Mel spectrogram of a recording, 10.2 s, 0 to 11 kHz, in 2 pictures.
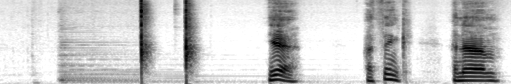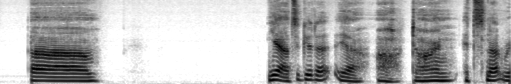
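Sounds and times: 
sharp hand claps: 0:01.4 - 0:02.2
speech: 0:02.7 - 0:03.1, 0:03.7 - 0:06.2, 0:07.8 - 0:10.2.

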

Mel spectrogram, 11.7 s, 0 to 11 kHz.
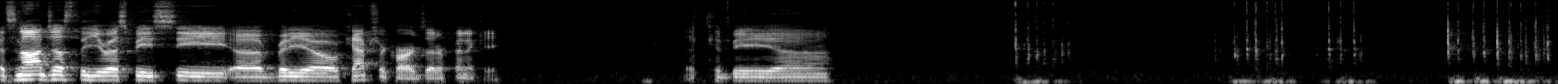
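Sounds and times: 
speech: 0:00.0 - 0:03.8, 0:05.2 - 0:06.3
typing on a computer keyboard: 0:07.6 - 0:08.1, 0:09.1 - 0:11.6.

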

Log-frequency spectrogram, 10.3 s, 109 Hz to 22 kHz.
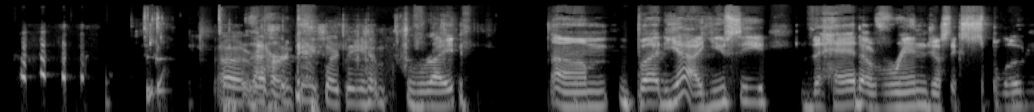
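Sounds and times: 
laughter: 0:00.2 - 0:01.0
person gulping water: 0:01.4 - 0:02.7
speech: 0:02.2 - 0:04.8, 0:05.5 - 0:10.3.

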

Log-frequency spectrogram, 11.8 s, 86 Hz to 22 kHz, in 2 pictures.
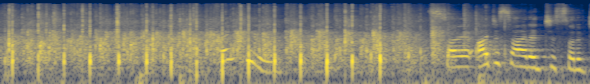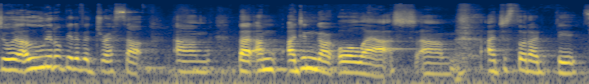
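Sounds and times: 
small audience applauding a panel host: 0:00.0 - 0:04.8
speech: 0:04.8 - 0:11.7.

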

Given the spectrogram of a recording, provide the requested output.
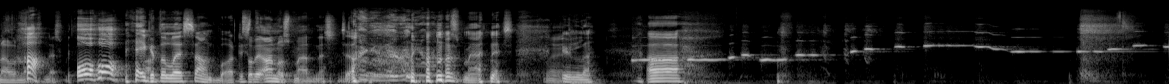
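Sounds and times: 
speech: 0:00.0 - 0:07.0
laughter: 0:03.5 - 0:05.1
person whistling a short melody: 0:06.3 - 0:11.6.

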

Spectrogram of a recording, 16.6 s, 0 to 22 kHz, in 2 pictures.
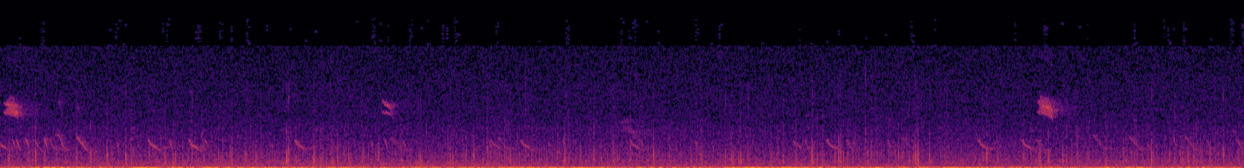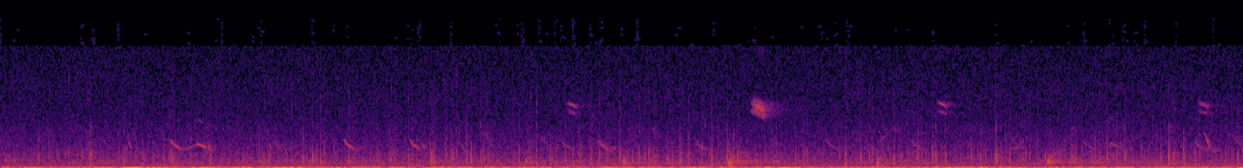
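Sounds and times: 
birds chirping after rain: 0:00.0 - 0:16.5
soft wet patter after rain: 0:00.0 - 0:16.5.

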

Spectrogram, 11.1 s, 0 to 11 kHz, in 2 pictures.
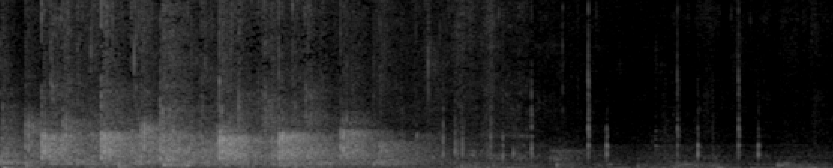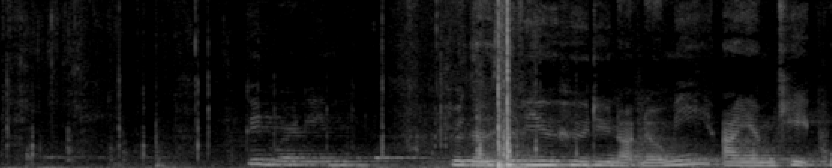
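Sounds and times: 
audience applause: 0:00.0 - 0:03.0
speech: 0:08.6 - 0:11.1.

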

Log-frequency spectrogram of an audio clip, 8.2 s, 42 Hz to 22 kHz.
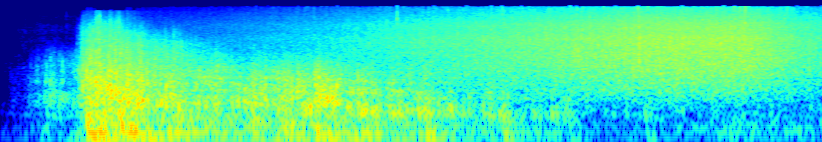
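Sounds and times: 
loud rumble of thunder: 0:00.3 - 0:05.8
steady heavy rain pouring down: 0:00.4 - 0:08.2.

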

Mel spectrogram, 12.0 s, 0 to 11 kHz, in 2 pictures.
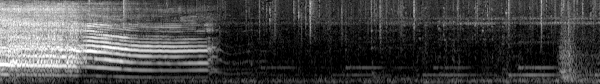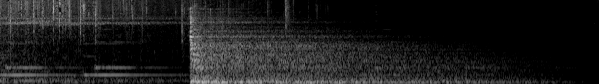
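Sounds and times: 
person screaming high-pitched at the end of a scary story: 0:00.0 - 0:02.3.

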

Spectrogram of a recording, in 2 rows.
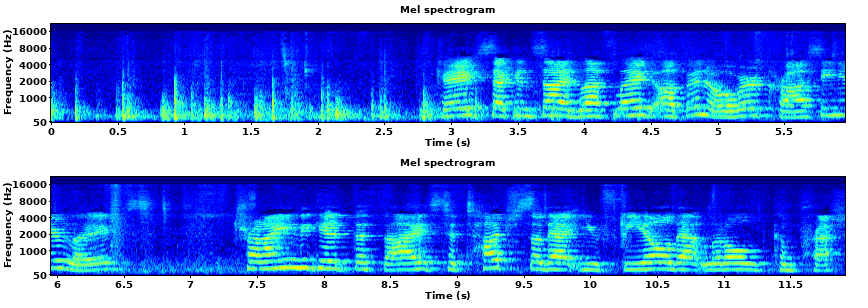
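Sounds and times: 
feet stomping on a floor: 0:00.0 - 0:03.3
speech: 0:03.0 - 0:06.6, 0:07.4 - 0:11.9.

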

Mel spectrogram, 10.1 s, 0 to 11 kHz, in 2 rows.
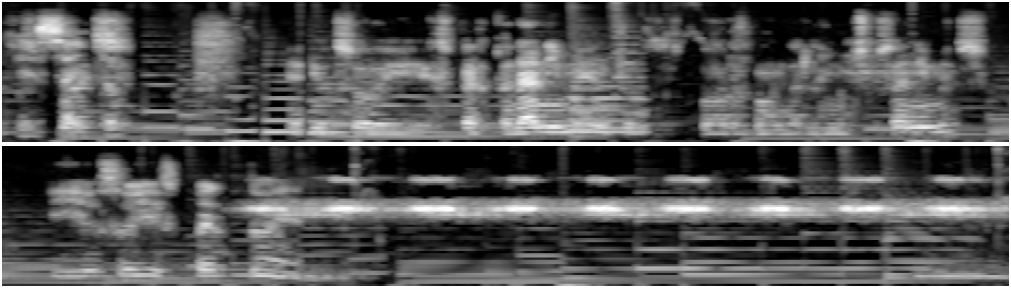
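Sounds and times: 
speech: 0:00.0 - 0:07.4
crickets chirping: 0:06.2 - 0:10.0.

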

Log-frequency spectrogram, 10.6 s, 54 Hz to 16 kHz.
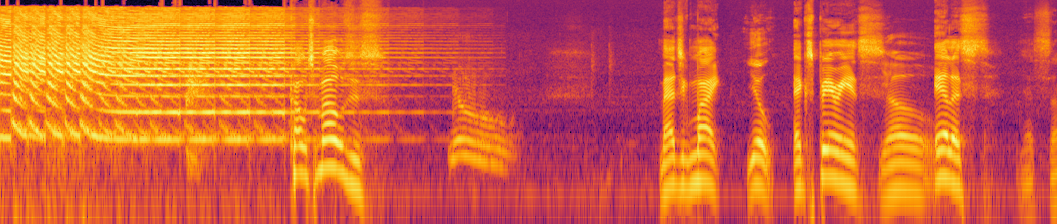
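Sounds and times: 
air horn sound effect blasts: 0:00.0 - 0:05.1
speech: 0:03.0 - 0:03.8, 0:06.6 - 0:10.5.

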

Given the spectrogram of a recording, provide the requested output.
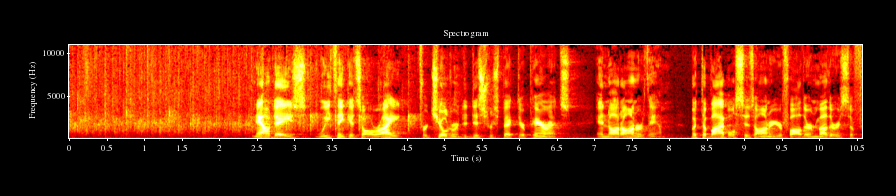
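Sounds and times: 
large crowd applauding: 0:00.0 - 0:03.6
speech: 0:02.5 - 0:10.5.

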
